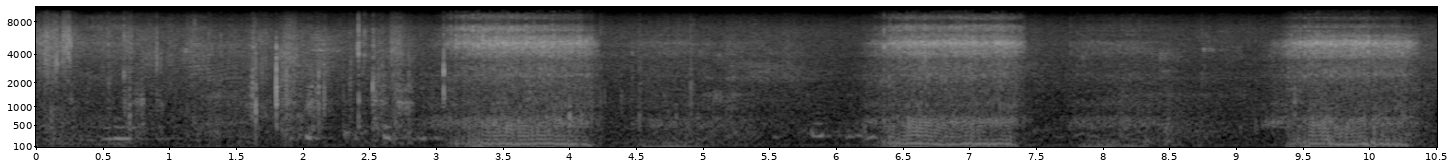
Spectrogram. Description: Mother and daughter caught on tape snoring in sync at camping trip. Mother is first than daughter.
